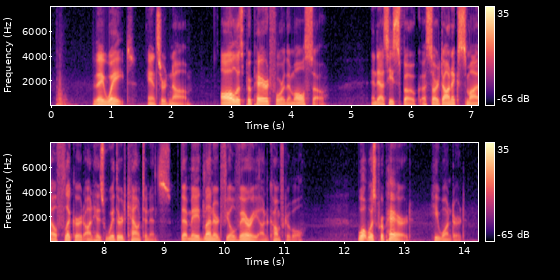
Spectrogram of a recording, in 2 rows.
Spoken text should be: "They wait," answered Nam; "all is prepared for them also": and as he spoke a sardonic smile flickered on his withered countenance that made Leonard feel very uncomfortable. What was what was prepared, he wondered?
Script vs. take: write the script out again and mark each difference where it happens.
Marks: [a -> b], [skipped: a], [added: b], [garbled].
"They wait," answered Nam; "all is prepared for them also": and as he spoke a sardonic smile flickered on his withered countenance that made Leonard feel very uncomfortable. What was [skipped: what was] prepared, he wondered?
